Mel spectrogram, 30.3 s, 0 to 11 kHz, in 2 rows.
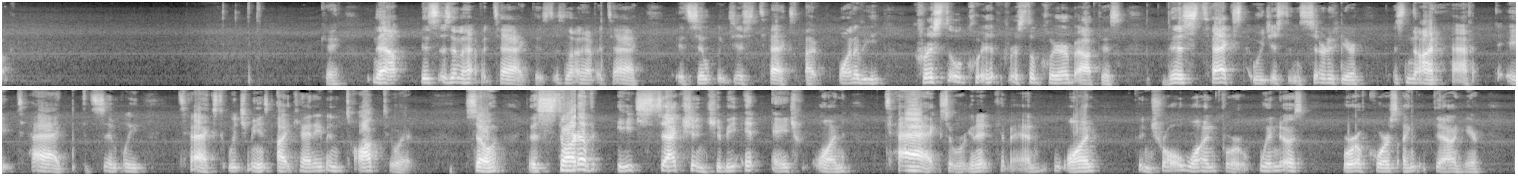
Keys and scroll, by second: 1.3-3.8 typing, 8.0 super+s.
